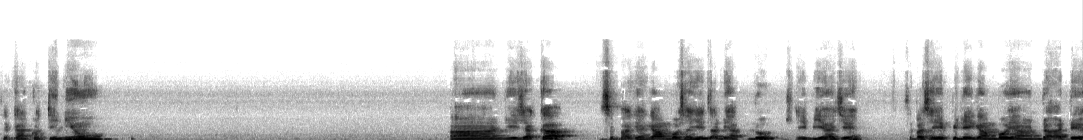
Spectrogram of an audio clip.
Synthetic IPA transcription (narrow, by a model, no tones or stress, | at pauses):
t̪əkankɔt̪iniu | ədiət͡ʃakap̚ | səbaɡaanɡambɔs̬ad͡ʒət̪aʔdəɦaplʊʔsajəbiad͡ʒə | səbap̚sajəpilɪhɡambɔjaŋdaɦadə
